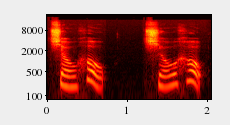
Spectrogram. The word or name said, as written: qiuhou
